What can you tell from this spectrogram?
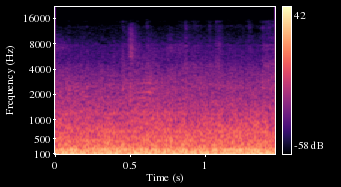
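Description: A big self-driving semi truck's engine drones loudly, a dense, low rumble that holds steady throughout as the rig accelerates forward under power on a test drive.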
